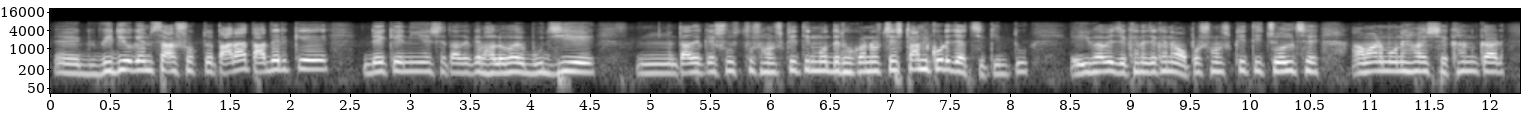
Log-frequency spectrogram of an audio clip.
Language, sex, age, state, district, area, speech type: Bengali, male, 18-30, West Bengal, Howrah, urban, spontaneous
